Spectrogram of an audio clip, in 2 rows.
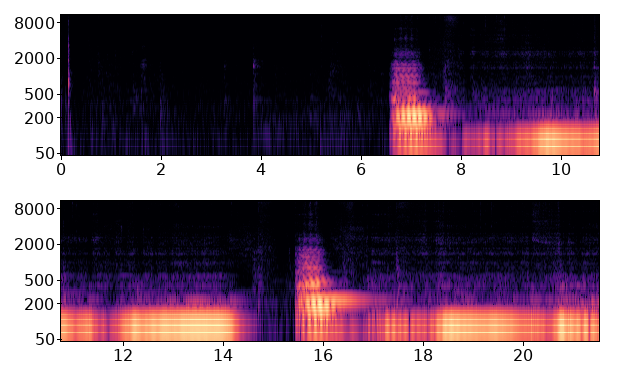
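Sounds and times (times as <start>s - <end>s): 
double bass: 6.6s - 14.6s, 15.5s - 21.5s.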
